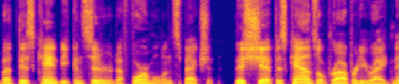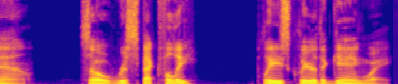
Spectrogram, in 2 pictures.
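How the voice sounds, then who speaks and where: An actor playing a steadfast, no-nonsense starship commander in a video game, with clipped, firm, formal military delivery. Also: male voice, deep voice, dry recording, clean studio sound. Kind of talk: video game dialogue lines.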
